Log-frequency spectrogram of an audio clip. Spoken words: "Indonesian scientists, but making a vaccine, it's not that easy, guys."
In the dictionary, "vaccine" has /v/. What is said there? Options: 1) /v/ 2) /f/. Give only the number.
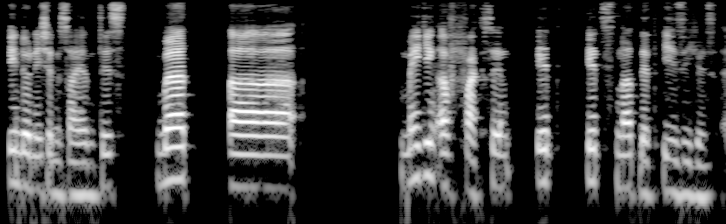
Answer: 2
